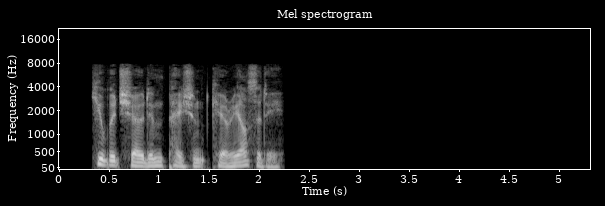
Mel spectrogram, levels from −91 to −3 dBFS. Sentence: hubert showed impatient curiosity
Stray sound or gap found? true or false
false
